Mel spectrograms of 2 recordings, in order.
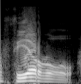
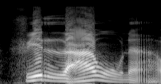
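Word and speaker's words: فرعون: huruf ro yang didahul dengan huruf kasrah maka rnya tipis tidak boleh dibaca fir fir tidak tapi Fir'a firuna rya tipis kita namakan dengan ro tarqiq.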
